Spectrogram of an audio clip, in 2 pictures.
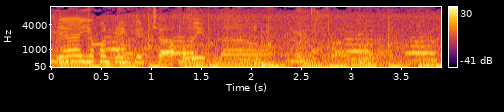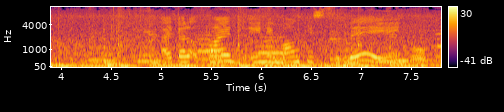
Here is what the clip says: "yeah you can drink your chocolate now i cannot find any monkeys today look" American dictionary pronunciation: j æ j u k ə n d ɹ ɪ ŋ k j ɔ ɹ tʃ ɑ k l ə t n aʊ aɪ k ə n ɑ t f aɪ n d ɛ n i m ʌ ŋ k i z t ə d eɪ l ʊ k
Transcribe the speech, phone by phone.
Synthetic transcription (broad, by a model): j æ j u k ə n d ɹ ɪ ŋ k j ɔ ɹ tʃ ɑ k l ə t n aʊ aɪ k ə n ɑ t f aɪ n d ɛ n i m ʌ ŋ k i s t ə d eɪ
